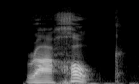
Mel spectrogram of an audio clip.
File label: "rahoq", Hebrew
